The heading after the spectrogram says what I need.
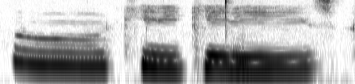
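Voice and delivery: soft, slow coo; cooing at kitties. Real, not acted. Cooing tenderly over the kitties, soft and slow. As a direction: croon gently to the cats.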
